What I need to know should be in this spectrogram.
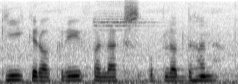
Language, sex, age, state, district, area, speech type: Punjabi, male, 18-30, Punjab, Kapurthala, rural, read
